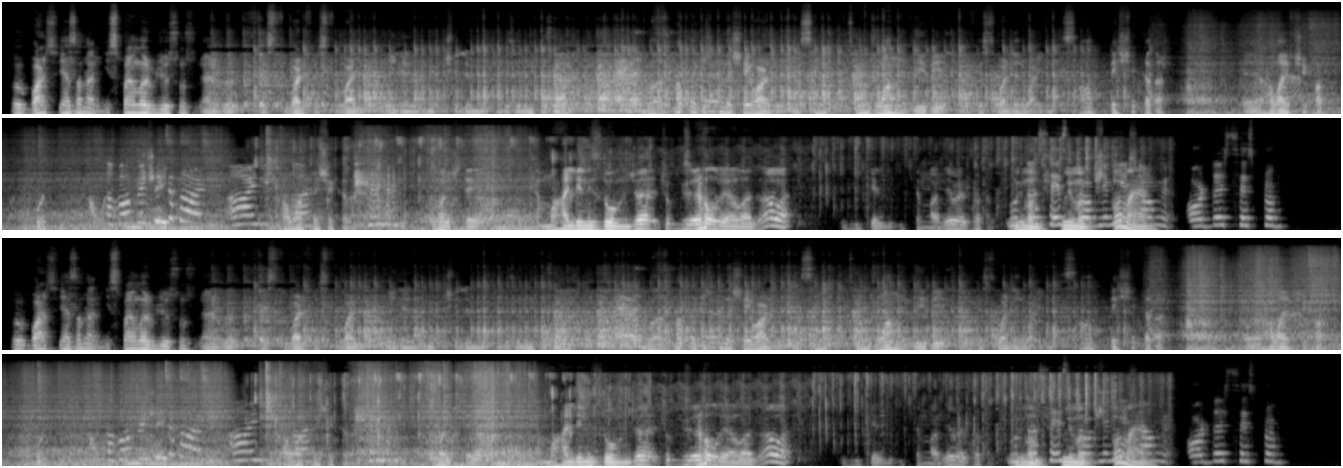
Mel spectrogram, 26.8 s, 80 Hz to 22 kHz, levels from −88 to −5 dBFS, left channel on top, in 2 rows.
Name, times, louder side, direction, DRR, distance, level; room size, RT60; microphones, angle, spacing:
voice 1, 0.1-5.7 6.4-8.3 8.5-11.6 12.4-13.2 13.7-15.1 16.2-16.9 17.7-21.3 21.9-22.3 22.7-23.2 23.4-24.9, left 3 dB, 35° left, 0.4 m, -29 dB
voice 2, 0.6-1.1 5.5-5.7 6.1-6.5 7.0-7.2 12.6-13.0 14.4-16.5 16.9-17.5 18.7-18.9 22.6-23.0 23.4-26.2, left 3 dB, 85° left, 1.1 m, -34 dB
sound 1, 2.1-11.5, left 2 dB, 60° left, 1.2 m, -32 dB
sound 2, 11.5-19.4, right 4 dB, 90° right, 0.7 m, -32 dB
sound 3, 15.8-25.1, right 8 dB, 40° right, 0.7 m, -40 dB
6.4 x 2.7 x 2.9 m
head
